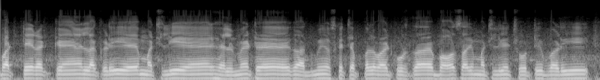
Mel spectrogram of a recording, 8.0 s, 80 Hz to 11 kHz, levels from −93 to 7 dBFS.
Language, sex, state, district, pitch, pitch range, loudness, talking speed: Hindi, male, Uttar Pradesh, Lucknow, 125 Hz, 120-130 Hz, -13 LUFS, 165 wpm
